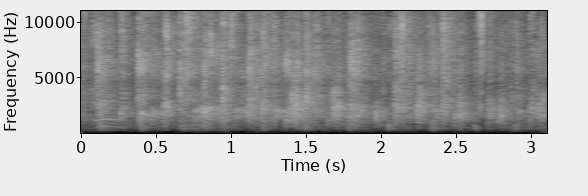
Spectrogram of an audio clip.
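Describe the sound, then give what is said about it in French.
An audience on Revolver Radio Show applauds the quiz contestants steadily, a dense wash of many hands clapping at once with no breaks, bright and fairly loud throughout. “Donc, je remercie les concurrents qu'on peut applaudir chaleureusement.”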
